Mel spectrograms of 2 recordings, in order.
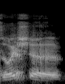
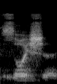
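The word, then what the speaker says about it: Zosia: Zoysia Mamet and Emma Roberts were two actresses you've seen in a lot of stuff who don't barely in this movie.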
